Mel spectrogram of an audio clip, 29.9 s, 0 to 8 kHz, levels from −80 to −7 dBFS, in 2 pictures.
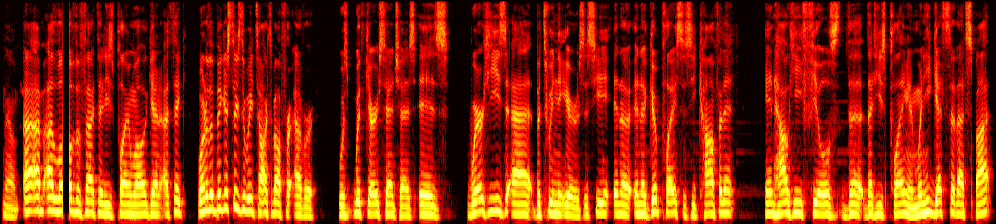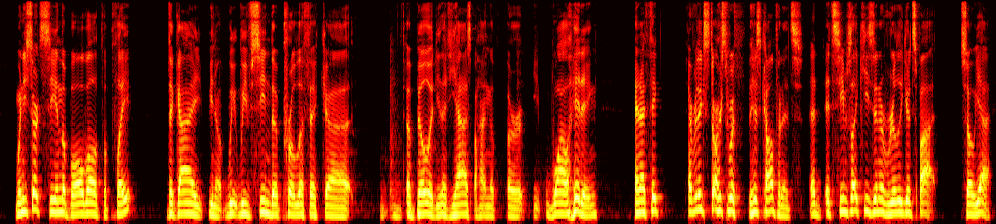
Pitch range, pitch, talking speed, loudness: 130-155 Hz, 140 Hz, 215 wpm, -19 LUFS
